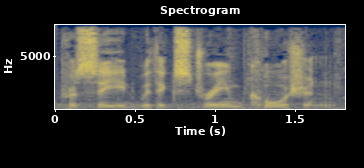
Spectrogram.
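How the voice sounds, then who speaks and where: A man's voice: on the high side, steady tone, measured pace, background noise. A man playing a stern, humorless marshal giving clipped, authoritative orders in a sci-fi audio drama. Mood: commanding. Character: stern, commanding male military marshal.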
